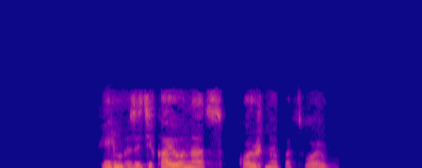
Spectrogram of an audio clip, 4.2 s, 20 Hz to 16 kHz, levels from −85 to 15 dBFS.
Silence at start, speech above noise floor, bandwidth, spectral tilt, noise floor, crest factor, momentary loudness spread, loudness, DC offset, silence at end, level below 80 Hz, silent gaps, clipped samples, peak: 1 s; over 61 dB; 7.8 kHz; -4.5 dB/octave; under -90 dBFS; 18 dB; 13 LU; -29 LUFS; under 0.1%; 0.95 s; -72 dBFS; 2.29-2.39 s; under 0.1%; -12 dBFS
